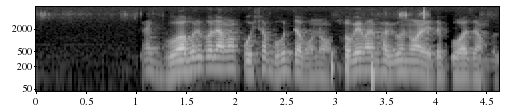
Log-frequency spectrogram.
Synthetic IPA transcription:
nɛɡowabulikɔlɛamaɹpojsaboɦutzabɔnɔsɔbɛmanɛbʱabibɔnʊaɹɛtɔɡowazambuli

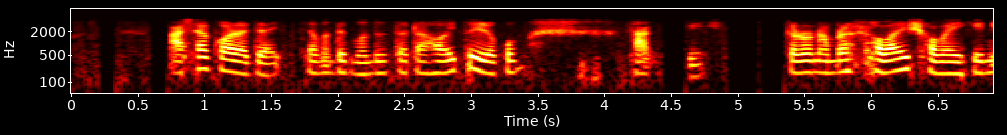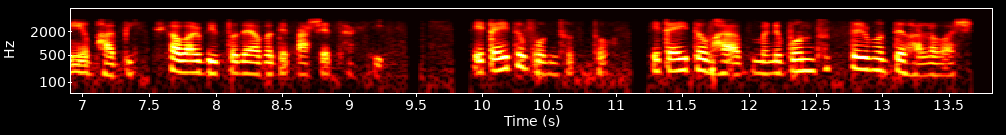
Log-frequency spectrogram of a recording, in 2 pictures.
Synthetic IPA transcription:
a̰ʃakɔɾad͡ʑajd͡ʑama̰d̪eɾbond̪ʱut̪ːoʈaɦɔjt̪oeɾɔkom | t̪ʰa̰k̚be | kkaɾonamɾaʃɔβajʃɔβajkenijebʱabiʃɔβaɾbipod̪ajamad̪ḛɾpaʃet̪ʰaki | eʈajt̪obond̪ʱut̪ʰːoeʈajt̪obʱamanebond̪ʱut̪ːeɾmod̪ʱːebʱaloba̰ʃḁ

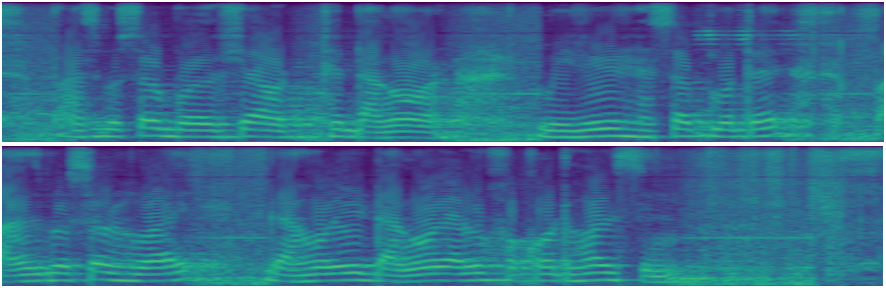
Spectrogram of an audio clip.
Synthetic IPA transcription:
pã̰sbɔsɔɹbɔjɔxijaɔɹtʰɛdaŋɔɹ | miɹiɹɦɛsɔpmɔtɛ | pãsbɔsɔɹɦowaj | ɡãɦoɹiɹdaŋɔɹaɹuxɔkɔdʱɔwaɹsin

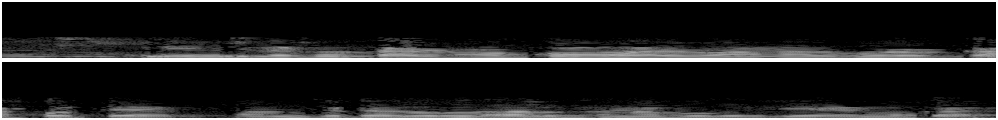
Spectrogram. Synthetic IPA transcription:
ejbilakɔkaɹɔnɔkʰɔ̃waɹuamalupɔɹɔɹkaxɔtɛmanukɛtɛloɡɔtalusʰɔnakoɹisiɛɛnɔka

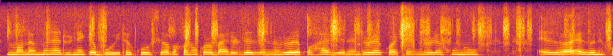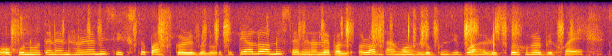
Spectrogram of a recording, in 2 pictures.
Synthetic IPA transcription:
mɔnɛmɔnadʱunijakɛboɦitʰakusiɔbʱaxʰɔnɔkɔɹɔbaɦiɾɔɛzɛnɛdɔɹɛpɔɦajzɛnɛdʱɔɹɛkɔjtɛnɛdʱɔɹɛxunu | ɛzɔnxunutɛnɛdʱɔɹɔɹɛamisikstupaskoɹiɡolʊ̰̃tetiaɔlʊamisɛbʱɛnɔlɛpalʊ̰̃ʔɔlɔp̚daŋɔɹɦolʊbuzipʊwaɦolʊskulkʰɔnɔɹbixɔjɛ

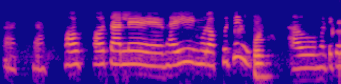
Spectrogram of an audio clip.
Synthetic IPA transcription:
ətːʃʰa | ɦɔwɦɔwt̪aɾlebʱajimũɾɔk̚ʰːut͡ʃʰi | a̰wmuʈike

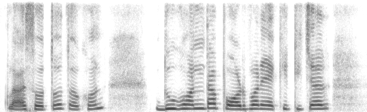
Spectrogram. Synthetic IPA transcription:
kla̰sɦot̪ot̪ɔkʰond̪uɡʱɔɳʈapɔɾpɔɾeɛkiʈit͡ɕaɾ

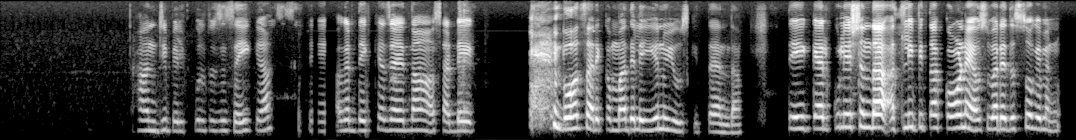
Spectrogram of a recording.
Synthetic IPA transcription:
hãːɲd͡ʒiːbɪlkʊlt̪ʊsĩːsəɦiːkɪaː | t̪eːəɡəɾd̪eːkʰɪjaːd͡ʒaːeːt̪ãːsaːɖeː | bɔːt̪saːɾeːkəmːãːd̪eːləiːoːnũːjuːzkiːt̪aːd͡ʒɛ̃ːnd̪aː | t̪eːkɛːlkuːleːʃənd̪aːʔəsliːpɪt̪aːkɔːnɦɛːʊsbaːɾeːd̪əsːoːɡeːmɛːnũː

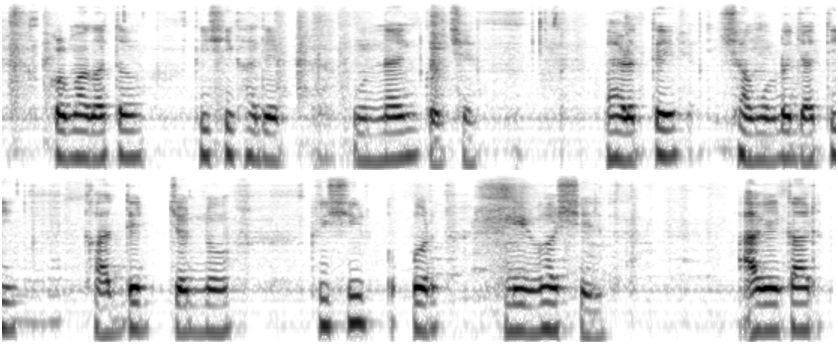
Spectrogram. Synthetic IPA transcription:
kɾomaɡɔt̪o | kɾiʃikʰad̪eɾunːajonkoɾt͡ɕʰe | b̥ʱaɾot̪eʃamoɡɾod͡ʑat̪ikʰad̪eɾd͡ʑonːo | kɾiʃiɾupoɾniɾbʱoɾʃil | a̰ɡekaɾ

